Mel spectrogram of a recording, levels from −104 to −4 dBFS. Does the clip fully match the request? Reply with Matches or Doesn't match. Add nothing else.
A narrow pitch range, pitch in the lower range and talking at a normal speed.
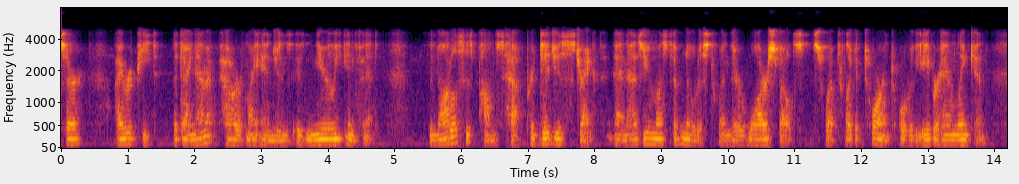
Matches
